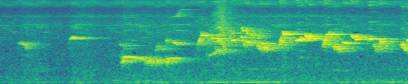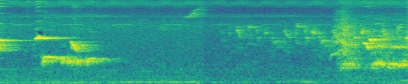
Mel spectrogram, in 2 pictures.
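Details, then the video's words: Morning birdsong: a bird delivers quick series of whistled notes, each phrase sliding downward, repeated in bursts, with a steady low hum in the background. "Suara burung dipagi hari sangat merdu"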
